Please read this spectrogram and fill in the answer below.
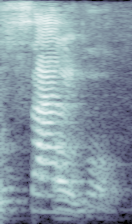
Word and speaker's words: salgo: Yo salgo. Salgo. It's Salgo. a hard G. It's G-O.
